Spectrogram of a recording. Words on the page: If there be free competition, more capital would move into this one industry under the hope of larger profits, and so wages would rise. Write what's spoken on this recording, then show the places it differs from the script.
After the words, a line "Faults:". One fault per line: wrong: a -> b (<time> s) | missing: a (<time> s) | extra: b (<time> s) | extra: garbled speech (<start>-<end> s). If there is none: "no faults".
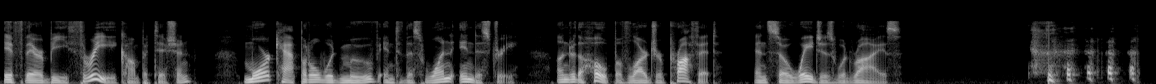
If there be three competition, more capital would move into this one industry under the hope of larger profit, and so wages would rise.
Faults:
wrong: free -> three (0.7 s)
wrong: profits -> profit (6.7 s)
